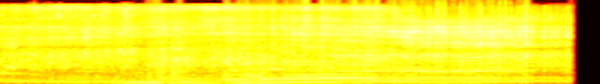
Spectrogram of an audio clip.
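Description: Rally car engine running at high revs as the car comes down a gravel stage, getting louder as it nears; the revs dip briefly about a second and a half in and climb again. The sound cuts off abruptly just before the end.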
